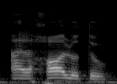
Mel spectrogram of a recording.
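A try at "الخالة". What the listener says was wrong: Al-khalatu. Ya, bukan al-khalutu. Nah, lamnya di fathah, al-khalatu.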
